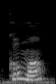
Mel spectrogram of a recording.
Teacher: Comment, sem o T do final.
